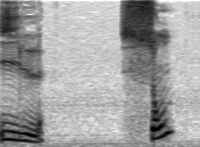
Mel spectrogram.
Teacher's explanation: Ils sont, final T not pronounced.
